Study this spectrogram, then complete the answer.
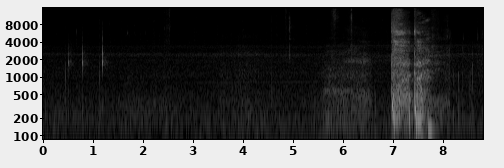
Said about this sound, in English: Jesus Christ, this little cough of mine.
